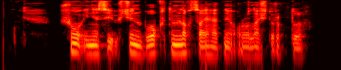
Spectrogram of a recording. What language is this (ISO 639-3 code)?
uig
